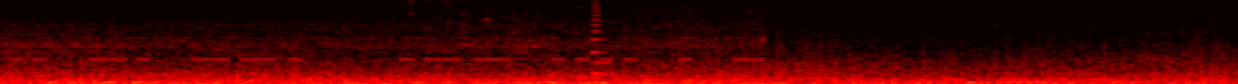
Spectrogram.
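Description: An electronic chime sounds briefly.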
